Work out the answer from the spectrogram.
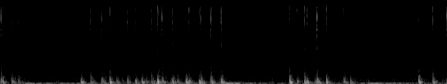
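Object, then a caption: Ceramic mosaic tile sheet. Long nail tips tap on a flat sheet of white ceramic mosaic tiles in quick clicking bursts. Each tap is a short, dry click with a low, soft body and a faint bright tick on top, and it dies away almost at once. The bursts come in uneven clusters separated by brief pauses.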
